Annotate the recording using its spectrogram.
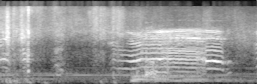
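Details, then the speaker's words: Strong, vigorous cry of a newborn boy just after birth at a maternity hospital, over quieter room sounds; reassuring to hear right after delivery. "Once we heard him crying, it was just like the whole way just lifted off my shoulders"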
